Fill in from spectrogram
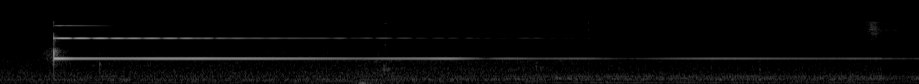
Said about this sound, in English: And now listening for the sound of the bell to open your eyes.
